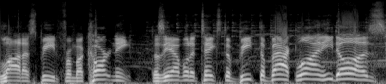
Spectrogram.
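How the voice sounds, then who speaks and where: A man with lively intonation speaks at a moderate pace in a plain, everyday voice. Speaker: sports play-by-play broadcaster. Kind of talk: rugby play-by-play highlights.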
